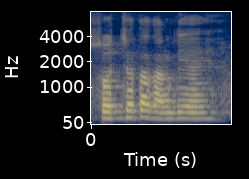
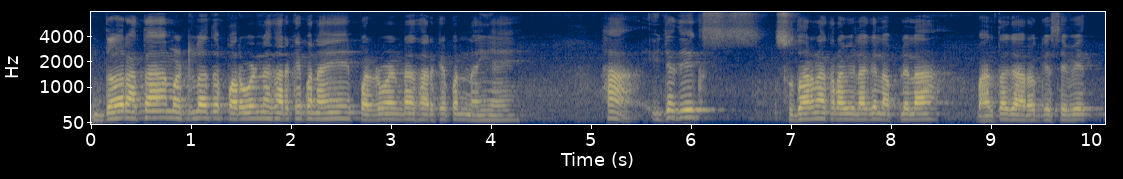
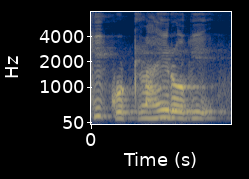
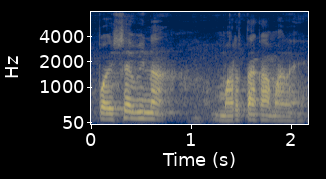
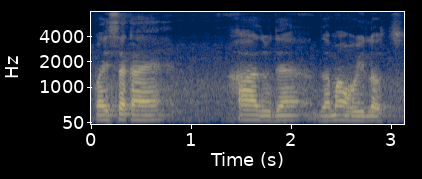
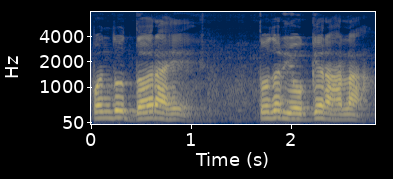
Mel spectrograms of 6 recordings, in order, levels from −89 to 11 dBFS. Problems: none marked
